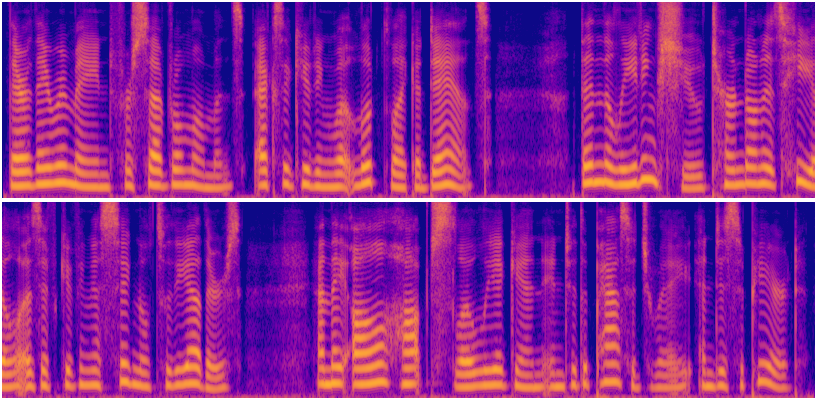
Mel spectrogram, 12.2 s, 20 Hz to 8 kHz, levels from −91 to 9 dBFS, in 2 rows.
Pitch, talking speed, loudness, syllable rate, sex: 215 Hz, 195 wpm, -17 LUFS, 6.1 syllables/s, female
